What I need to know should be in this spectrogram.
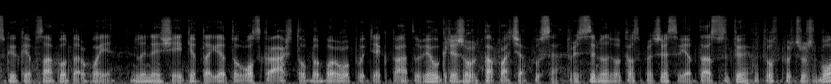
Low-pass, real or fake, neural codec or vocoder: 9.9 kHz; fake; autoencoder, 22.05 kHz, a latent of 192 numbers a frame, VITS, trained on many speakers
